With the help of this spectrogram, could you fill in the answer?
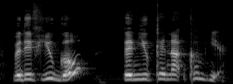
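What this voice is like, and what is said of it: Poor put-on French accent. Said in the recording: “the French were like ... this is not a good accent ... It was better than the first attempt. ... It's better than before”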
